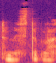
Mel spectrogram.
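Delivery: plain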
